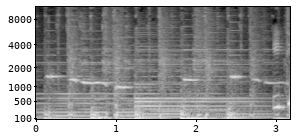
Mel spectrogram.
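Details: Instrumental music plays throughout, with a steady low beat and a sliding, flute-like melody that rises and falls, and no animal voice.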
